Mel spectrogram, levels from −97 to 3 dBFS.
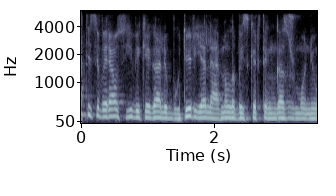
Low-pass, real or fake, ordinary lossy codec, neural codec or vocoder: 5.4 kHz; real; MP3, 48 kbps; none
